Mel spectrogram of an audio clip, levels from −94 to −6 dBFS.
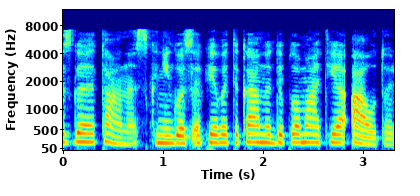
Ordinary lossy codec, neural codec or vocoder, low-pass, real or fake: AAC, 32 kbps; none; 7.2 kHz; real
